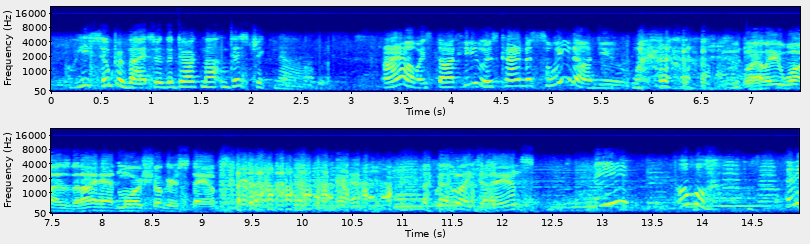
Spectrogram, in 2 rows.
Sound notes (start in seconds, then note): 9.1 group laughs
